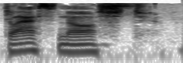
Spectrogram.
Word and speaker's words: glasnost: But remember the sentence, everybody remembers that, but the sentence before that, they were talking about openness and glasnost, I believe it's pronounced.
